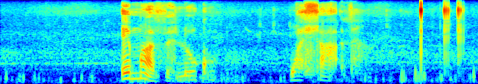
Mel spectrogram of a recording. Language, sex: Swati, male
